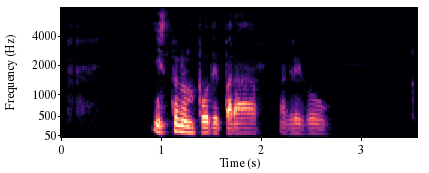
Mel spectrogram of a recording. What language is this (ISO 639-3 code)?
glg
